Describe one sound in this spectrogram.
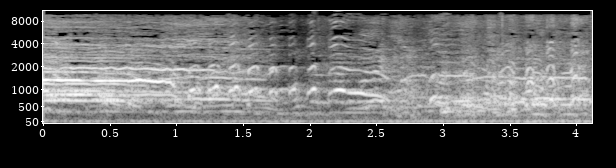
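Young women laugh and chatter excitedly nearby.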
